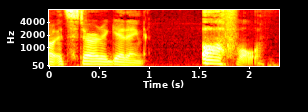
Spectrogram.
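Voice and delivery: ordinary talk, nothing marked

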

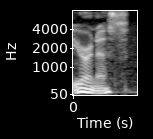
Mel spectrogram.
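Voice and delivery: "Uranus" said as YOOR-uh-nus; first syllable stressed in "Uranus"; astrologers' pronunciation. Shown as a demonstration. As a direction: say "Uranus" like "urine-us". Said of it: "I've heard people say".

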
